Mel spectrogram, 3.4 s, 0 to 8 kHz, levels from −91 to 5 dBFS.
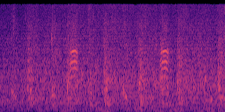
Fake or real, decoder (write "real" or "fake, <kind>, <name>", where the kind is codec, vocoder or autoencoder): real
